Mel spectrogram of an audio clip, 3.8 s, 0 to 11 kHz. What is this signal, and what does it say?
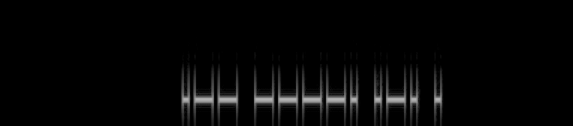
Morse code, heard as a keyed tone, about 30 wpm, 700 Hz. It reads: W9RE
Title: Easy Call Signs Repeated 2x - 30wpm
